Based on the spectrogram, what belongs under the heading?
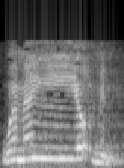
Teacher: النون بعدها الياء والياء من حروف الإدغام هنا غن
